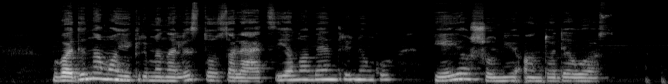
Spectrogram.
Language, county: Lithuanian, Kaunas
